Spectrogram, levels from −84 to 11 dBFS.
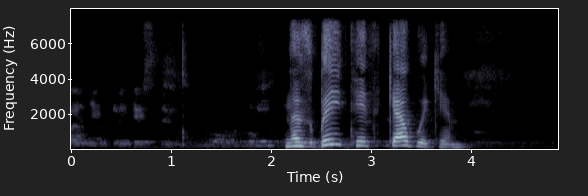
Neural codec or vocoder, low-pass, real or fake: codec, 24 kHz, 3.1 kbps, DualCodec; 7.2 kHz; fake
